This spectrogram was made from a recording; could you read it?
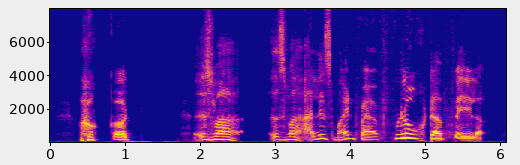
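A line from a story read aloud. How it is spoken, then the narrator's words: Sobbing, muffled by hands. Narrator (German): schluchzte er, das Gesicht in den Händen vergraben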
